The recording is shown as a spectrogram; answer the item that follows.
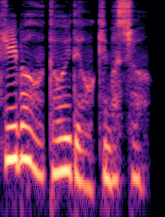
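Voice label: Voice growth Japanese; sesta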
